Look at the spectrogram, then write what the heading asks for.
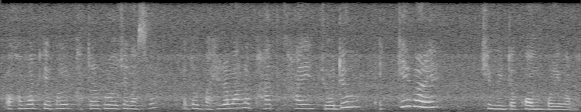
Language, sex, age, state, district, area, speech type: Assamese, female, 18-30, Assam, Morigaon, rural, spontaneous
